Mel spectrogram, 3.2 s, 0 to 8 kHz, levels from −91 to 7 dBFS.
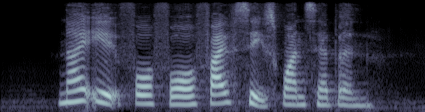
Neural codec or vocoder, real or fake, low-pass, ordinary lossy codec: codec, 16 kHz, 0.5 kbps, X-Codec, HuBERT features, trained on LibriSpeech; fake; 7.2 kHz; none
